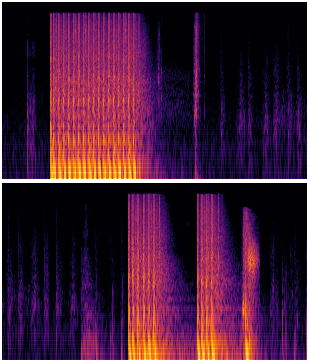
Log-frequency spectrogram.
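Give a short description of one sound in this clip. Rapid gunfire bursts loudly and close.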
